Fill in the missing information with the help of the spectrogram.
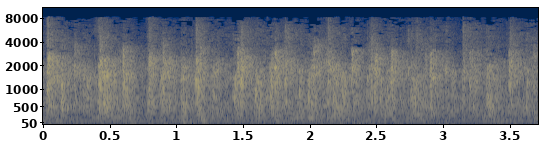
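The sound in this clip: An audience claps for a girl after hearing her story, a dense, steady wash of many hands that holds at an even loudness for the whole stretch, with no voices rising above it.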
